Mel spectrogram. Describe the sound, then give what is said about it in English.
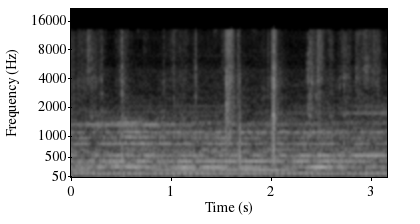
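Cards being spread or cut from a deck give soft papery shuffling and a few sharp flicks over a steady humming background. “We're going to pull from this deck, you guys. Should I spread it or should I cut it, Caps?”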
